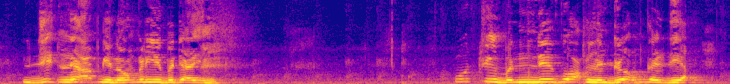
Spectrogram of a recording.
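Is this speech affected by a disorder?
Yes: cerebral palsy.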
